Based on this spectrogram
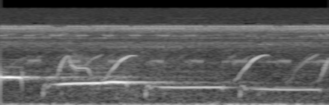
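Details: Common potoo singing its melancholy night song in forest: a series of long, pure whistled notes stepping down in pitch, each lower than the last, over a constant high insect drone and scattered rising frog chirps.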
